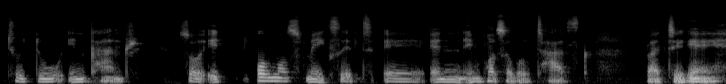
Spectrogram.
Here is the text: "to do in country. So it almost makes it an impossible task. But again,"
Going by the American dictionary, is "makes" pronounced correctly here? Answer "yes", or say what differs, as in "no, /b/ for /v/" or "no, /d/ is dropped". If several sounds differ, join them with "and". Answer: yes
